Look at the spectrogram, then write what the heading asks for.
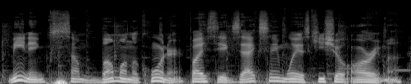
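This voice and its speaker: A man's voice: on the low side, warm tone. A man giving an opinionated video game review, blunt and critical, in casual slangy speech. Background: music behind the voice.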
